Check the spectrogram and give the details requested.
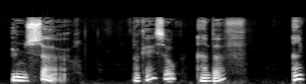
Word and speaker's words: bœuf: first one is un bœuf, un cœur. It's actually quite interesting, because even if you write them differently, you pronounce them the same way. Un œil, un œuf, une sœur. Okay, so un bœuf, un cœur, un œil, un œuf, une sœur.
